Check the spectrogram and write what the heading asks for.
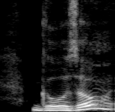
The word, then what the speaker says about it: Gozo: of malta that's correct how do you say it gozo it's g-o-z-o and don't tell anybody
